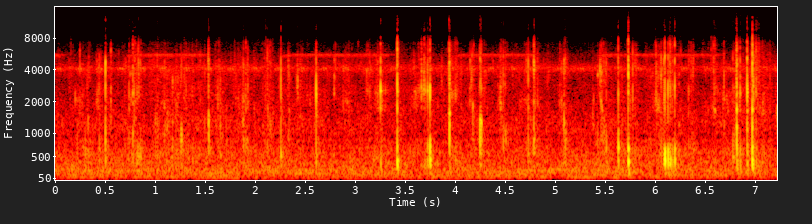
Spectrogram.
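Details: Close-up chewing of wild raccoons while they eat: scattered crisp cracks and smacking bites, sparse at first and growing quicker and louder after six seconds, against a faint hiss.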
